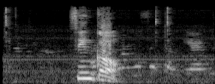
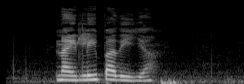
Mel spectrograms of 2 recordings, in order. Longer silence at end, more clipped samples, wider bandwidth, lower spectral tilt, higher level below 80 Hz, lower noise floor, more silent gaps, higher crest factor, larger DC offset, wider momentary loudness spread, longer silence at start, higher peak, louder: second, 0.1 s vs 0.6 s; neither; about the same, 16 kHz vs 15.5 kHz; second, -3 dB/octave vs -6 dB/octave; second, -58 dBFS vs -42 dBFS; second, -43 dBFS vs -49 dBFS; neither; about the same, 16 dB vs 16 dB; neither; first, 20 LU vs 16 LU; second, 0.05 s vs 0.55 s; first, 0 dBFS vs -8 dBFS; first, -11 LUFS vs -22 LUFS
